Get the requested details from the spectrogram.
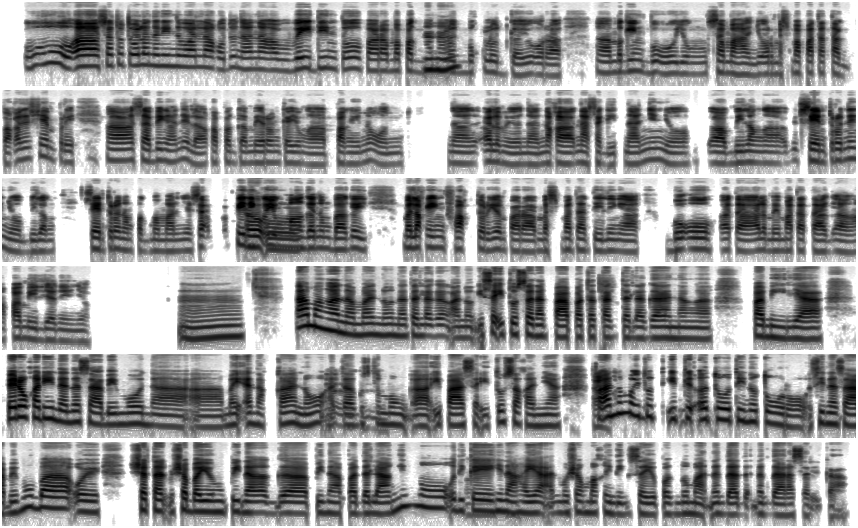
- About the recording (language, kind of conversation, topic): Filipino, podcast, Ano ang kahalagahan sa inyo ng pagdarasal bago kumain?
- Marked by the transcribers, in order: other background noise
